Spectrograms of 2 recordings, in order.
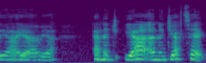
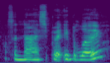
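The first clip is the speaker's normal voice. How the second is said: ordinary talk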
